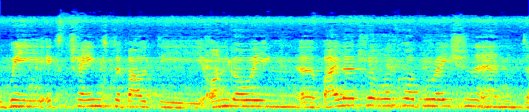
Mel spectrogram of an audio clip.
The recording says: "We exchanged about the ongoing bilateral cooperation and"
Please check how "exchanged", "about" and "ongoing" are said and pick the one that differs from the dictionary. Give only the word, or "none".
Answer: none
